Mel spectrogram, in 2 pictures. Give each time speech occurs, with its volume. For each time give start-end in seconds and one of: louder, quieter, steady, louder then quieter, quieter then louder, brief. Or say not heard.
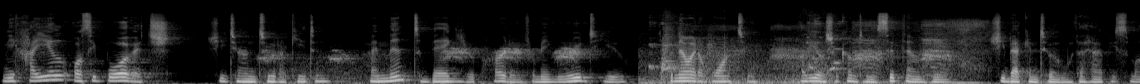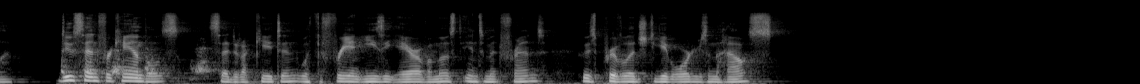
0.0-19.1 steady.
